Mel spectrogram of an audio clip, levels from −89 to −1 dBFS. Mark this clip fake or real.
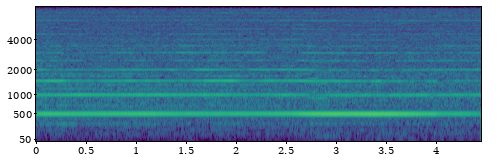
real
